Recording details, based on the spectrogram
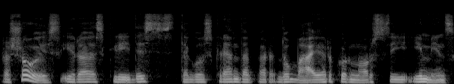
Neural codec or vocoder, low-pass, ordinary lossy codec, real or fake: vocoder, 44.1 kHz, 128 mel bands every 256 samples, BigVGAN v2; 14.4 kHz; MP3, 48 kbps; fake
